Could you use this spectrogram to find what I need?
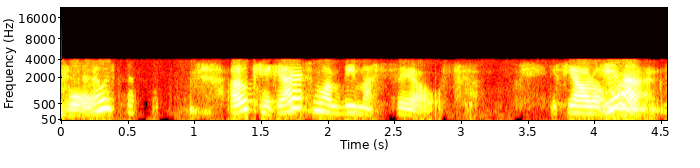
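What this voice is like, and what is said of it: Strong regional accent. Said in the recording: “my accent is not going away ... It sounds wonderful.”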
